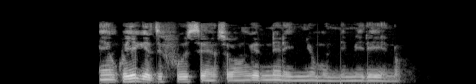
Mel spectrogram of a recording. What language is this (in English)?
Ganda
